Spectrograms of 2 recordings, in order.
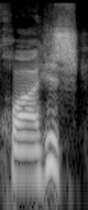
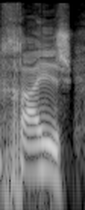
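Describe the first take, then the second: First: ख्वाहिश as kho-aa-hish, wav sounded; spelling pronunciation. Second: ख्वाहिश said as khaahish, no w; silent wav. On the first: Teacher contrasting writing with reading, ख्वाहिश said with its wav. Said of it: "हम लोग लिखते हैं". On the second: Teacher showing how it is read, ख्वाहिश as khaahish. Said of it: "लेकिन हम लोग पढ़ते हैं". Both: Shown as a demonstration.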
